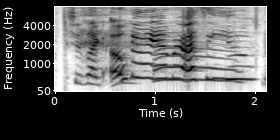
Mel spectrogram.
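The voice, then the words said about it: High-pitched imitation of a friend. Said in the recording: “Why are we giving Dawn such a high voice? ... she doesn't actually have like a high voice”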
